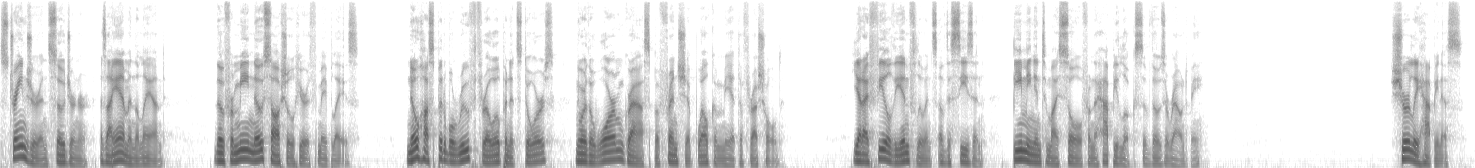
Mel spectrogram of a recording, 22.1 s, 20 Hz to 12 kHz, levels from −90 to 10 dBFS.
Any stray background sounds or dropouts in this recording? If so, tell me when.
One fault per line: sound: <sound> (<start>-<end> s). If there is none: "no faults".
no faults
